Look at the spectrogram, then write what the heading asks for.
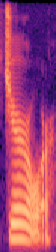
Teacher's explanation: don't have to think about any vowel for the or juror you just round your lips juror but you still keep your tongue in the r position the whole time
